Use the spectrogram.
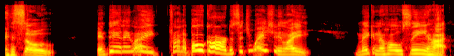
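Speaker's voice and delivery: real exasperation pushes the voice high; a really wound-up retelling in a high voice; worked-up high voice. Real, not acted. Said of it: "Got my voice all high pitched".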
